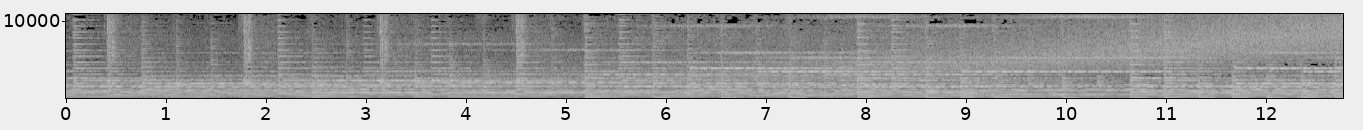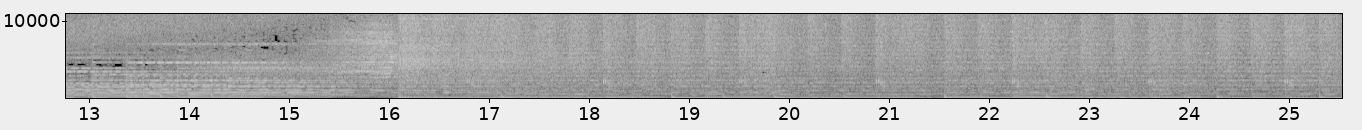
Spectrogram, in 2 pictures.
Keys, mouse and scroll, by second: 0.5 click, 1.0 scroll up 1, 1.4 click, 1.8 alt+scroll down 2, 2.1 click, 3.6 scroll down 1, 3.9 click, 4.2 click, 4.4 scroll up 1, 4.7 click, 4.9 scroll down 1, 5.4 click, 5.5 scroll up 1, 5.7 click, 5.9-6.8 scroll down 3, 6.1 click, 6.5 click, 6.8 click, 7.2 scroll up 1, 7.4 click, 8.2 alt+scroll down 1, 9.0 click, 9.1 scroll up 1, 9.3 alt+scroll down 1, 9.5 click, 10.5 shift+click, 11.8 scroll up 1, 12.0 shift+click, 12.4 shift+click, 13.1 shift+click, 13.2 scroll up 1, 13.4 shift+click, 13.9 shift+scroll up 1, 14.4 alt+scroll down 2, 14.8 click, 15.3 click, 15.6 scroll down 1, 15.9 click, 16.0 alt+scroll up 1, 16.1 scroll down 1, 16.4 click, 17.2 click, 18.3 scroll down 1, 18.5 click, 19.3 scroll down 1, 19.5 click, 20.0 scroll down 1, 20.2 space, 20.3 scroll up 2, 20.6 click, 21.2 scroll up 1, 21.5 click, 22.1 click, 23.6-23.9 scroll down 1, 23.9 click, 24.0-24.7 alt+scroll up 3, 24.2 space, 24.8 click, 25.0 shift+click, 25.3 alt+scroll up 2.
